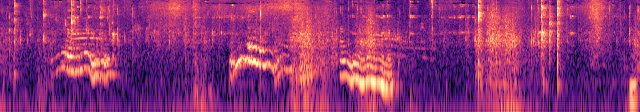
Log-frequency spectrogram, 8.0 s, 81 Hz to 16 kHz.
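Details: Rescued kittens of Team Zeb on their 26th day in care, chattering indoors over kibble while the brown tabby-and-white Ganmo talks most; several short, wavering meows that bend up and down, mixed with a person's soft speech.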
